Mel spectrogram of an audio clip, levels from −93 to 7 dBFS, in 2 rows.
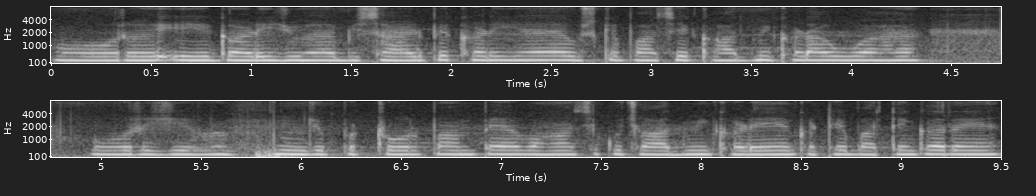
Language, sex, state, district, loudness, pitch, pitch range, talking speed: Hindi, female, Delhi, New Delhi, -15 LUFS, 200 Hz, 200-210 Hz, 215 wpm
